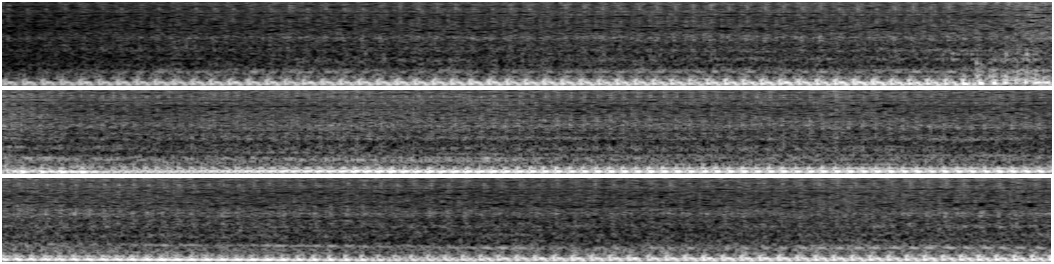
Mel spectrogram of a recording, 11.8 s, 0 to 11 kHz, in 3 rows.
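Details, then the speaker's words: Yamaha Jupiter MX 135 carburetor setting, air screw backed out counterclockwise to find highest idle: quick throttle blip, then revs drift down slowly and hang before settling; air screw still needs adjusting until revs drop without hanging. "Nah, untuk mesinnya agak lambat turunnya ya. Jadi kita setel lagi sampai dapat suara yang tepat ya."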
